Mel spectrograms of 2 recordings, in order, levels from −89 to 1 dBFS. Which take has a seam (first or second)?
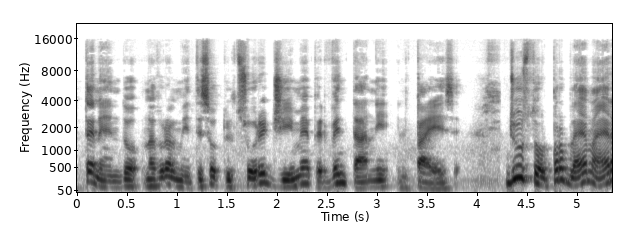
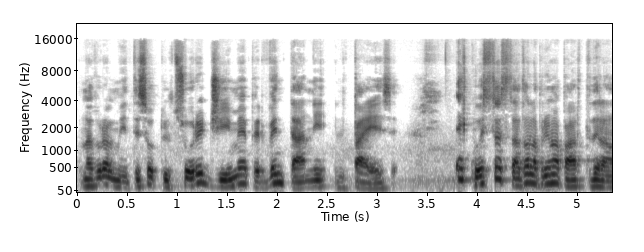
first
